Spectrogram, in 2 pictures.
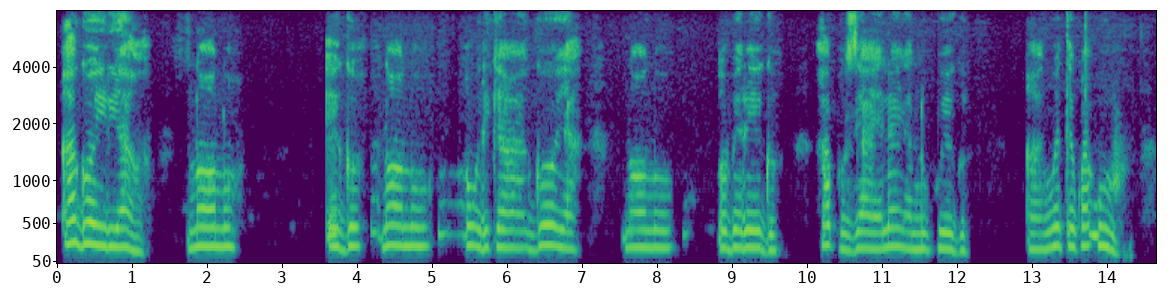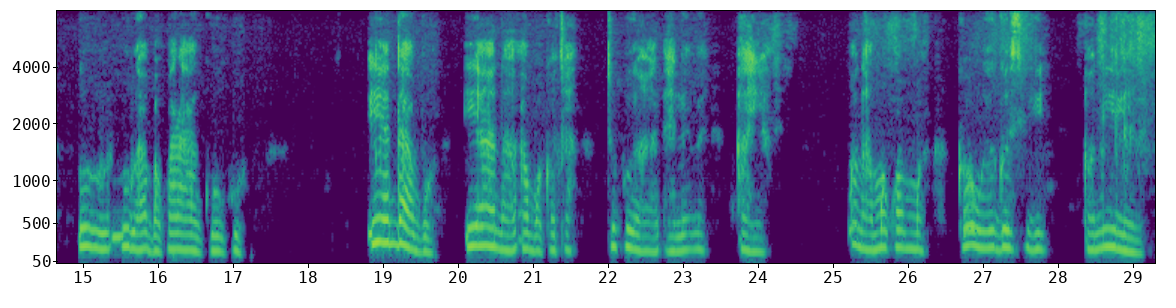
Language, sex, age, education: Igbo, male, 30-45, tertiary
